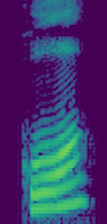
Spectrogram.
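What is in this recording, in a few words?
"pó", Mandarin Chinese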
